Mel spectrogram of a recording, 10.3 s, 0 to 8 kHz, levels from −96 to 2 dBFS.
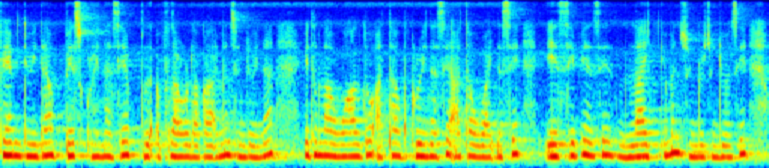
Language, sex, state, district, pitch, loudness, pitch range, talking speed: Nagamese, female, Nagaland, Dimapur, 215 Hz, -15 LUFS, 210-235 Hz, 160 wpm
